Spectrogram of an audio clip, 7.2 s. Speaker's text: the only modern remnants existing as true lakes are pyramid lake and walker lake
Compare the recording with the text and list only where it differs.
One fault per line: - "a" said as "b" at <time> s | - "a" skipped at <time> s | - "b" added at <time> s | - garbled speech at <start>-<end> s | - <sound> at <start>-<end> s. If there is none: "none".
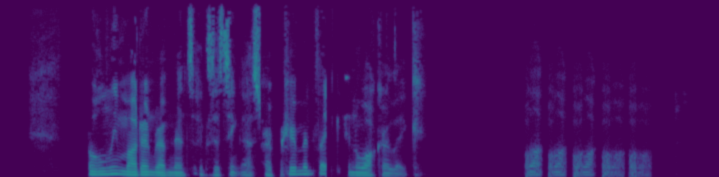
- "true lakes" skipped at 2.6 s
- dropout at 3.3-3.3 s
- laugh at 5.2-6.5 s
